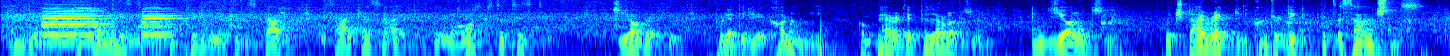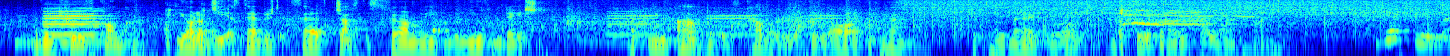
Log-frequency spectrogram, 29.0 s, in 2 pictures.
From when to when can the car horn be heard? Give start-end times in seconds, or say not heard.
0.1-1.8, 14.7-15.8, 20.2-22.9.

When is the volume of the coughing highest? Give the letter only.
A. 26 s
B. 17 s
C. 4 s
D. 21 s
A.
